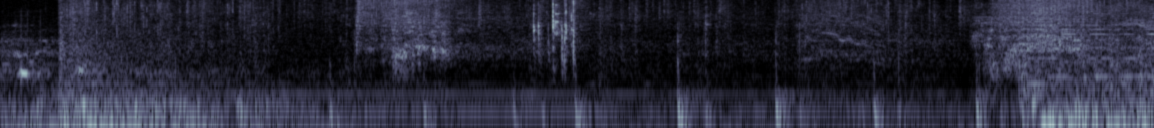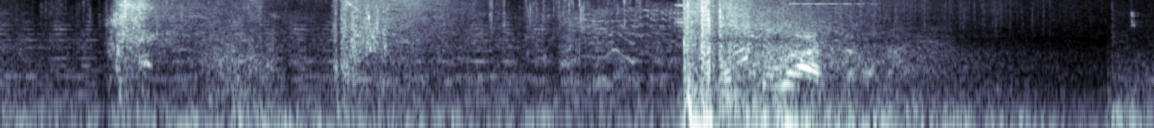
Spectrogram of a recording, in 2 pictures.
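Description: Plasma rifle in The Outer Worlds firing in a series of sharp, whip-like energy bursts with whooshing trails, growing denser and louder over the stretch amid game ambience.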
